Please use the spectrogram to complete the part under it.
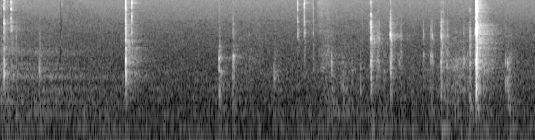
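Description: Fast typing on a computer keyboard while entering input for a Java program, a steady patter of soft key clicks with a few sharper, louder strikes, close and alone with no talking.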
